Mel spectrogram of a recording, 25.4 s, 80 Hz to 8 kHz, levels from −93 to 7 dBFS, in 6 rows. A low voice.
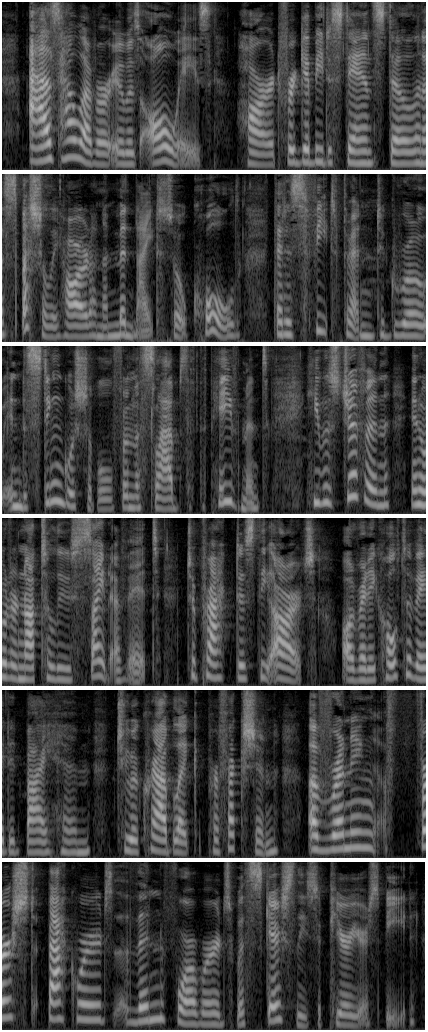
No: high, 215 Hz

